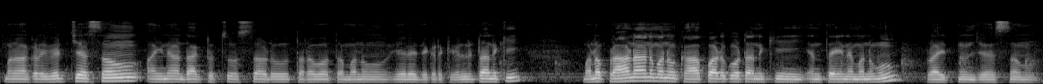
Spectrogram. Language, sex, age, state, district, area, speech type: Telugu, male, 45-60, Andhra Pradesh, Nellore, rural, spontaneous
